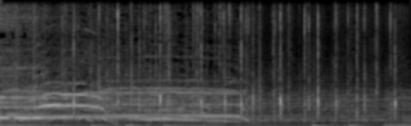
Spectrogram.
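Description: Marching band show music from the front ensemble: sustained low electric bass and keyboard notes, with several gliding tones that rise and fall over the first two and a half seconds. Light percussion clicks come in during the second half.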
